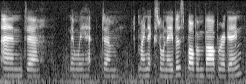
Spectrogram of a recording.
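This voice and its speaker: Here an English mother in her thirties tapes a casual, hesitant message for her family at home in a quiet house during the 1960s, stopping often for ums. Her delivery is completely flat, her mid-range voice sharp in tone. There is a little hiss or hum on the low-quality recording.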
